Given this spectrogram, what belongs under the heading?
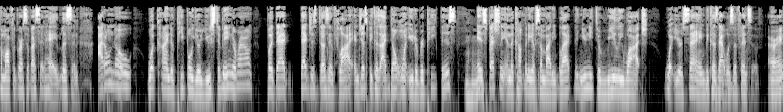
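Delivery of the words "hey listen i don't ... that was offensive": ordinary talk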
